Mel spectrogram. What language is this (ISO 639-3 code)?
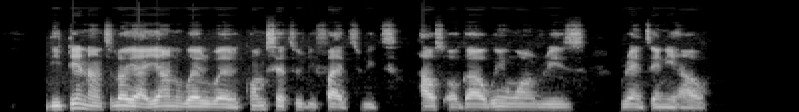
pcm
